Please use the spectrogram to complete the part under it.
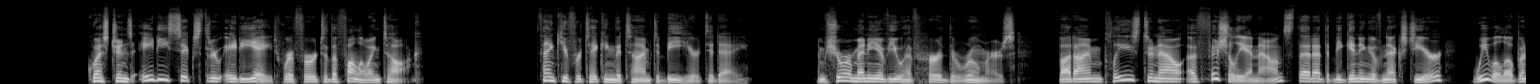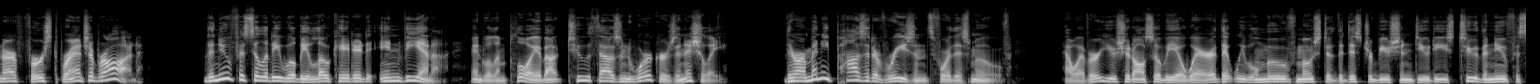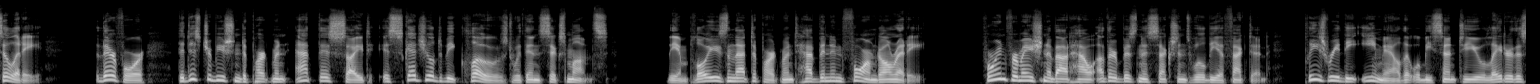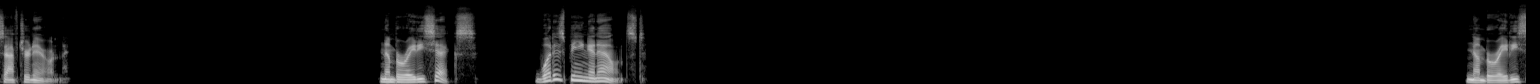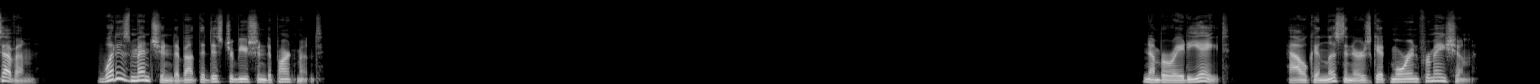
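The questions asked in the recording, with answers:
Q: What is being announced?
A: The opening of the company's first branch abroad, in Vienna

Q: What is mentioned about the distribution department?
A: It will close within 6 months

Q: How can listeners get more information?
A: By reading an email sent later this afternoon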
